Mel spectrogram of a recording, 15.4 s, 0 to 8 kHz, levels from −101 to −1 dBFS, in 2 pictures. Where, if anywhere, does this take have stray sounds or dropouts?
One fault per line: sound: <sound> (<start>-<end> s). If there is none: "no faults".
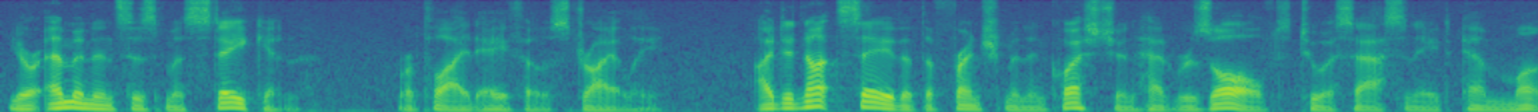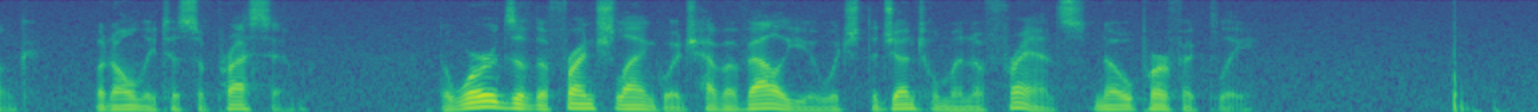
sound: thud (15.0-15.2 s)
